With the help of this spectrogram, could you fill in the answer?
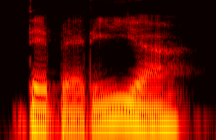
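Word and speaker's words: debería: in Spanish is De the syllables are de be and then Ria at the end so deia means I should it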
